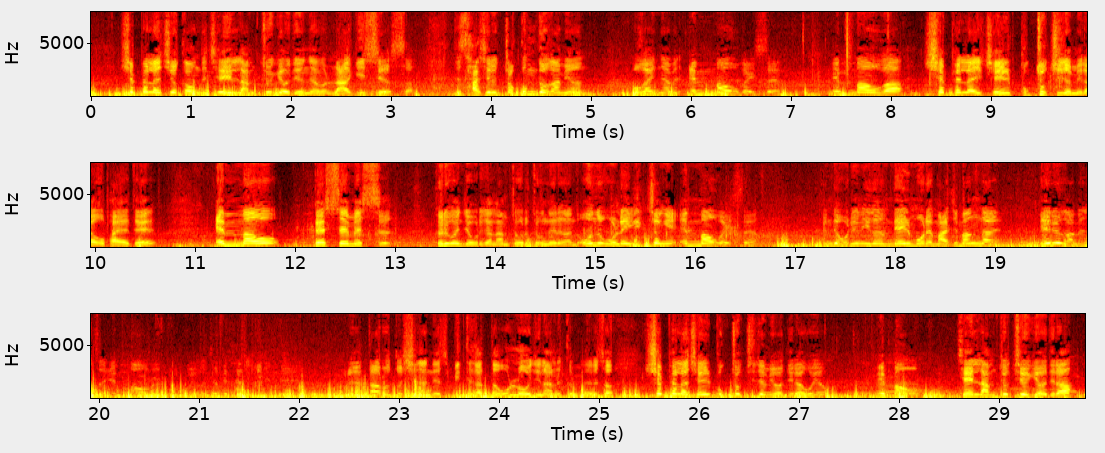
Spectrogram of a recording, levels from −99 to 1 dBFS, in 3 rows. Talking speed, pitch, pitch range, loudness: 380 characters per minute, 185 Hz, 165-200 Hz, -23 LUFS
